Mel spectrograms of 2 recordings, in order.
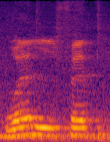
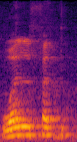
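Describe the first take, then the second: First: The final h sound is clearly pronounced. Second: The final h sound is dropped. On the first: Every letter of the verse is read. The speaker calls it right. "Maka harus disebutkan wal fath" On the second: A letter of the verse is lost. The speaker calls it wrong. "tidak boleh wal fat, wal fat, haknya hilang"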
